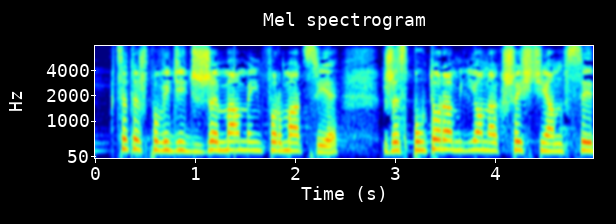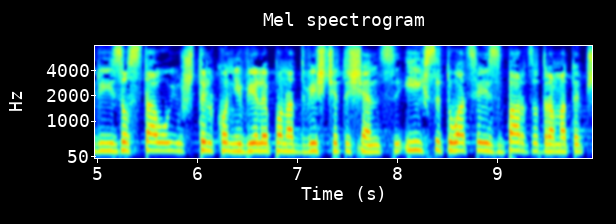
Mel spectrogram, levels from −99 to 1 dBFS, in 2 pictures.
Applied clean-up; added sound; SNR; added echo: none; none; none; none.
